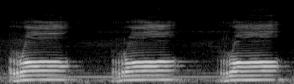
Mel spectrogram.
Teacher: জিহ্বার আগার পিঠ উপরের তালুতে বাড়ি খাবে, বা উপরের তালুর সঙ্গে লাগিয়ে উচ্চারণ হবে। জিহ্বার পিঠ তার বরাবর উপরে তালুর সঙ্গে লাগিয়ে মোটা আওয়াজে উচ্চারণ হবে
